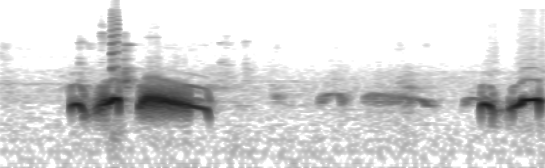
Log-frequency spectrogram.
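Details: Prompted spotted dove calling in the Vietnamese 'giọng thổ' style. A full low coo phrase, a brief quiet murmur, then the start of another stuttering double note.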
